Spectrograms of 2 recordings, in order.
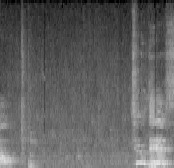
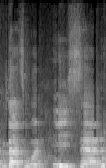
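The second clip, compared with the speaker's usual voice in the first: slow, through laughter; laughing; slower than usual. Real, not acted. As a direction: laugh while saying it. Laughing at own joke.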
